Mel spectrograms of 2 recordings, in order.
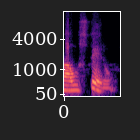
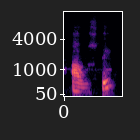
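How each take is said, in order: First: Said in the usual way. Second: "Austero" split in three beats, aus-te-ro; syllable by syllable. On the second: Shown as a demonstration. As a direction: pause after each syllable of "Austero". ("Austero" separado en sílabas, aus-te-ro) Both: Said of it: "tres golpes de voz, tres sílabas".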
